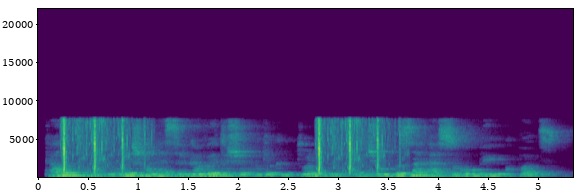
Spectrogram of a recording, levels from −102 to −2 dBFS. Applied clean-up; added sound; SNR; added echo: none; Splash, splatter; -4 dB; reverberation time 0.6 s.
